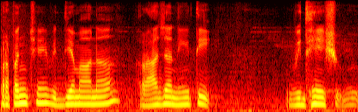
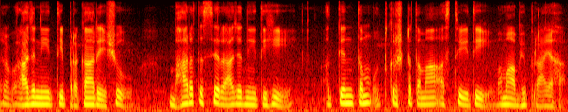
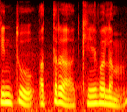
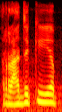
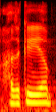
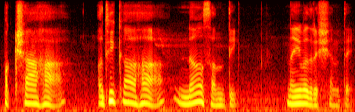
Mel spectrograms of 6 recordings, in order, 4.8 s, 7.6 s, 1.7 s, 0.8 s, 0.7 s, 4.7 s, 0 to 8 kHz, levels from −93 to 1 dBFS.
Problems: none marked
